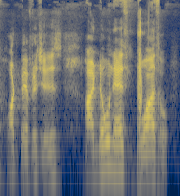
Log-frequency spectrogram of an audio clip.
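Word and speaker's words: boisson: the sort of hot beverages are known as buazo b o i double s o n okay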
